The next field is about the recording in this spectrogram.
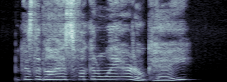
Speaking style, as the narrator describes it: Thomas yells back

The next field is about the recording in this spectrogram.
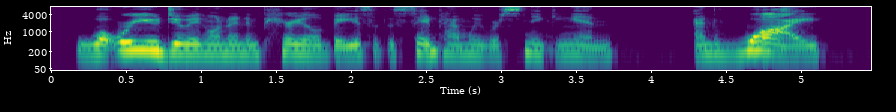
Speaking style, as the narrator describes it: His face twisted into a snarl as he bit off the next words

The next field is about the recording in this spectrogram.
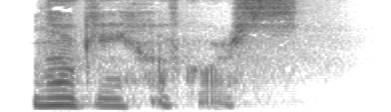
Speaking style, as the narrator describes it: Thor mutters wearily

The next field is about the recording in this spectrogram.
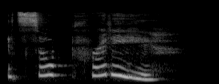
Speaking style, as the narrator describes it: sighed

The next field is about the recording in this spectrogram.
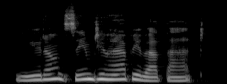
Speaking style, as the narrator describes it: Phil just blandly observes

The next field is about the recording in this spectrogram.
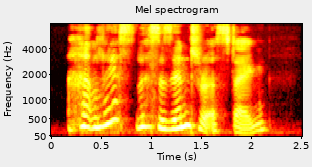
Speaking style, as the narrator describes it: Obi-Wan laughs

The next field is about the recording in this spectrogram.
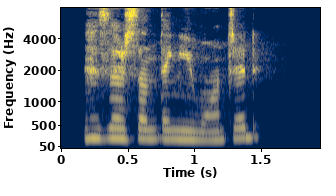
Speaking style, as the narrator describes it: John asks

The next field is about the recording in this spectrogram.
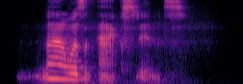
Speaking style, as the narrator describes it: Jared murmurs miserably

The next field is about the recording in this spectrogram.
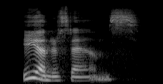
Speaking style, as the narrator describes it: he said, rough and booming and proud

